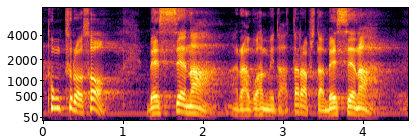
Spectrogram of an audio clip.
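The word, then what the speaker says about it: Mécénat: 그것은 집합 명사인데 그래서 그게 뒤에 붙어서 메세나가 이제 발음으로는 티발음 안 하죠.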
